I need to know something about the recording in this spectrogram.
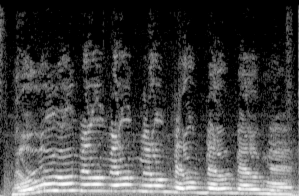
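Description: A single long, loud cat meow, rising sharply at the start and then held as a wavering, drawn-out yowl for a few seconds, close and clear with no voices.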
